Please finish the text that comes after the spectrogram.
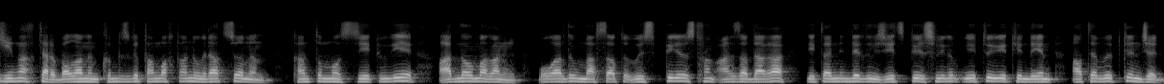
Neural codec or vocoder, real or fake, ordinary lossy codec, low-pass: codec, 16 kHz, 0.5 kbps, FunCodec, trained on Chinese and English, 25 frames a second; fake; none; none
